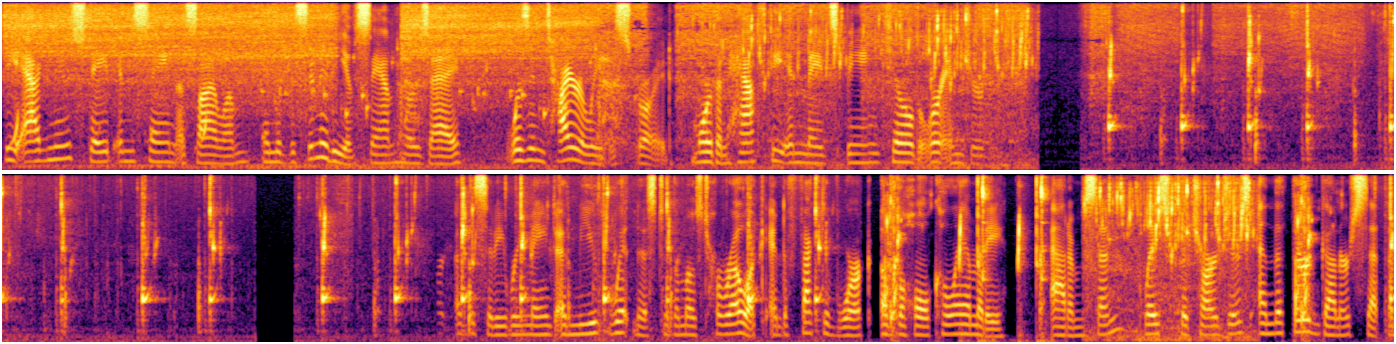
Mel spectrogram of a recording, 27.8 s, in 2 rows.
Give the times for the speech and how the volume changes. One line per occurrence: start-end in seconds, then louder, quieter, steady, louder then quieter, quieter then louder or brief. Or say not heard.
0.0-9.8 steady
18.3-27.8 steady.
